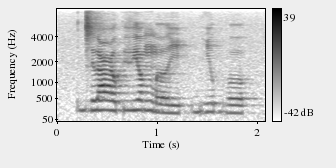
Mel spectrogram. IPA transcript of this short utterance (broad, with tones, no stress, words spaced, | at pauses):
d͡zɯ˦ʕo˦p vʲɔ˦ŋ͡mɤ˨i̯ | bʱi˧u̯bʱo˨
